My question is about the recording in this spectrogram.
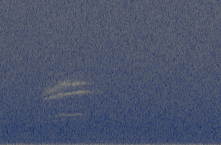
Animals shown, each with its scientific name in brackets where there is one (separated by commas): Hermit Thrush (Catharus guttatus)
